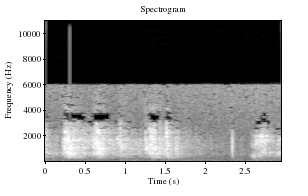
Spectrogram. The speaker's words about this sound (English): All right, lower to the floor while I open the door and snap on the light.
